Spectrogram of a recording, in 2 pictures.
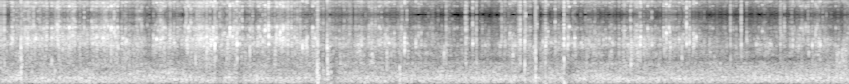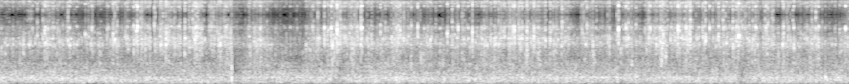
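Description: Water noise recorded by a camera held underwater just below the surface: a steady, muffled rush with a few faint clicks.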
